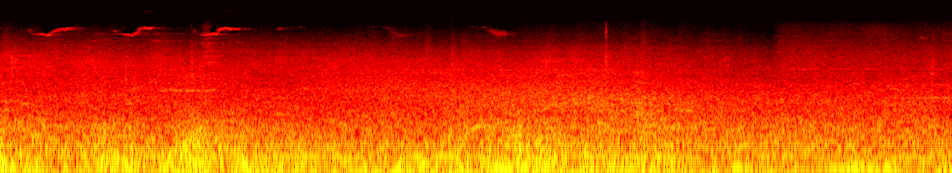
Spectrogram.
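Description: City street traffic: a steady low rumble of vehicles running and passing, with a few faint high chirps in the first two seconds.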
